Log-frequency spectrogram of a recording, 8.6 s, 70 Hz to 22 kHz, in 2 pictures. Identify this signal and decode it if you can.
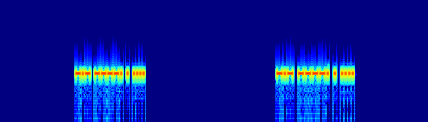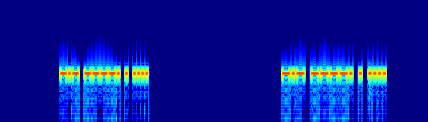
Morse code, heard as a keyed tone, about 66 wpm, 700 Hz. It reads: K9EH K9EH K9EH K9EH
